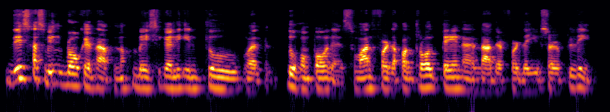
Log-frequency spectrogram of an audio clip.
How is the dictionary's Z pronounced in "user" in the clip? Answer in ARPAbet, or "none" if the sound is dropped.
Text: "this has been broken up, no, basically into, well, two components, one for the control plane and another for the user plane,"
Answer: S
